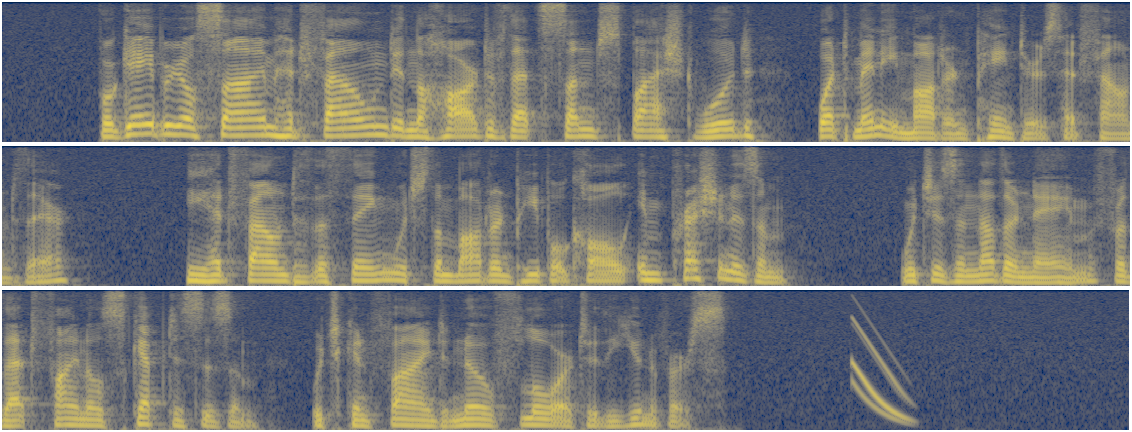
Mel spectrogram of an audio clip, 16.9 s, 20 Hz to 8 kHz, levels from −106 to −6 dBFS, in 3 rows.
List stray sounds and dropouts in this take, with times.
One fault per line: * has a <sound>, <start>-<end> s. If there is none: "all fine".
* has a chirp, 15.5-15.9 s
